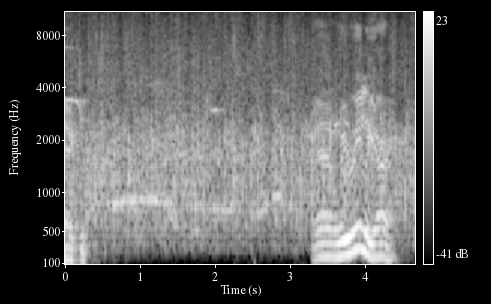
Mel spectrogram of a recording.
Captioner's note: audience applauding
